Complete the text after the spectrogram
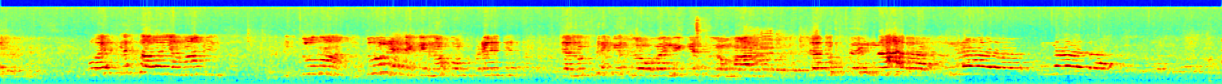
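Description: A young woman speaks with emotion, close by.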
